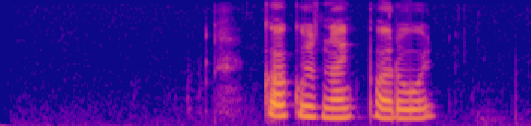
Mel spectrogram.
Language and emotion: Russian, sad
